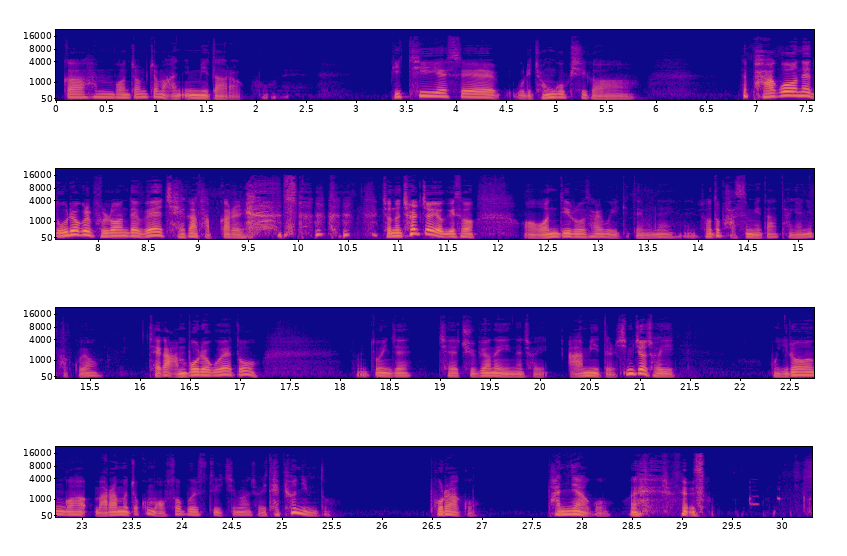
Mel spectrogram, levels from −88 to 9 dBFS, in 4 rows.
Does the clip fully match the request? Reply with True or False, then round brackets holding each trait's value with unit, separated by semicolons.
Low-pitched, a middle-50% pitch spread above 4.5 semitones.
True (115 Hz; 5.6 semitones)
